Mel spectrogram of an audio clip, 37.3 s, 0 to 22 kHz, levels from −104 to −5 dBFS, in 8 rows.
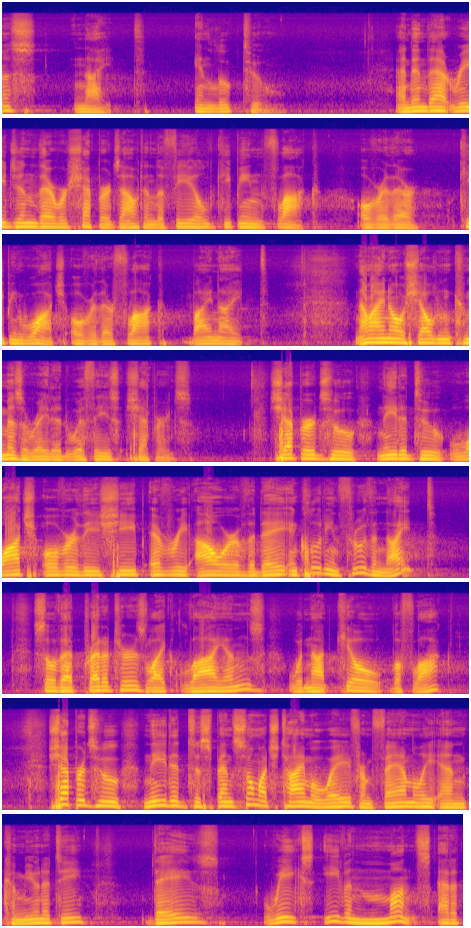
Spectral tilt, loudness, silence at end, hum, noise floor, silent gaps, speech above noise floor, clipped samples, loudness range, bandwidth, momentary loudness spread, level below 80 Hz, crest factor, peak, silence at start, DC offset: -6 dB/octave; -17 LUFS; 0.05 s; none; -54 dBFS; none; 37 dB; under 0.1%; 5 LU; 15 kHz; 14 LU; -52 dBFS; 16 dB; 0 dBFS; 0 s; under 0.1%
